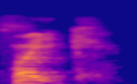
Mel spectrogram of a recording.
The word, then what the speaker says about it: Hawick: Yep, Hoyk. – Of course, indeed. – That's right. It's pronounced, is it Hawick? – Yes. – Hoyk.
